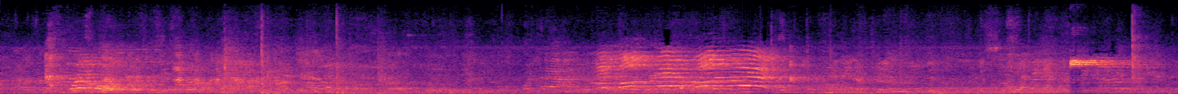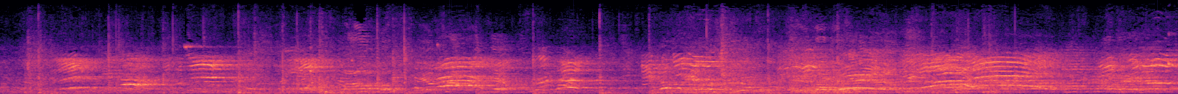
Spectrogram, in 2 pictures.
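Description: A basketball bounces on the court with hollow thuds.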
